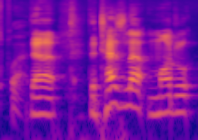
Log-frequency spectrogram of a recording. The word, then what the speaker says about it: Plaid: tesla model s uh plaid is how you say i i thought it was played because that's like no it's plaid the tesla model s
